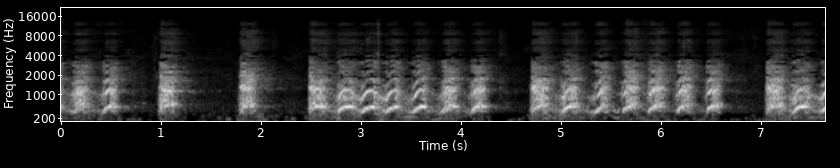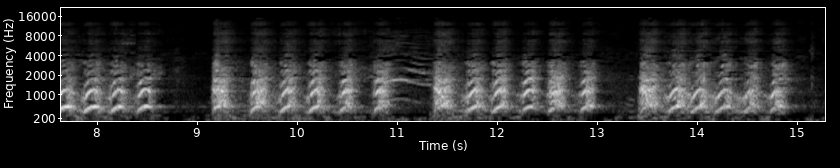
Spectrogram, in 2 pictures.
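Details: Brave dog facing a leopard in forest, barking hard: a few single barks, then repeated volleys of fast, sharp, evenly paced barks broken by brief pauses, sustained and urgent throughout.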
